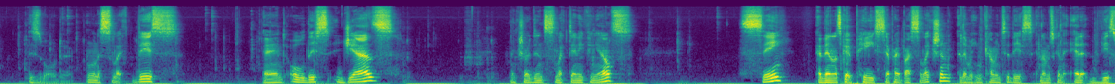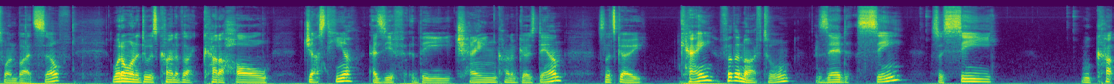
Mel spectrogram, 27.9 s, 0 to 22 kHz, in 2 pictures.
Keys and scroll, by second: 0.3 3, 3.9 c, 8.5 c, 10.5 p, 11.2 Tab, 11.8 Tab, 12.9 KP_7, 22.4 k.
